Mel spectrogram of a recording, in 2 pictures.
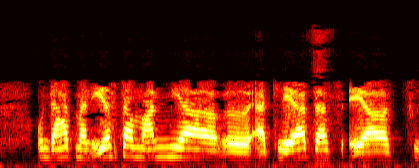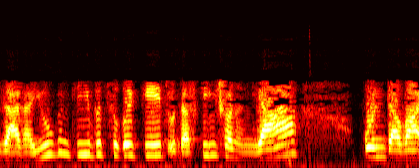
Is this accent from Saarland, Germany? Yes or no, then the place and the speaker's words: yes; Saarland, Germany; Aus dem Saarland.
